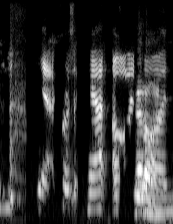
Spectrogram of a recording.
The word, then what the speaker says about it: cation: Cat ion? Yeah, of course, cat Cat ion, not cation.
